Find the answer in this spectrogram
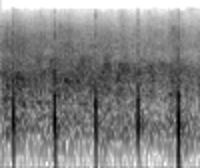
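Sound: audience applause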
